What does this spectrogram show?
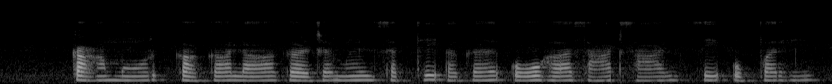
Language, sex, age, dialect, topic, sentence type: Chhattisgarhi, female, 25-30, Western/Budati/Khatahi, banking, statement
